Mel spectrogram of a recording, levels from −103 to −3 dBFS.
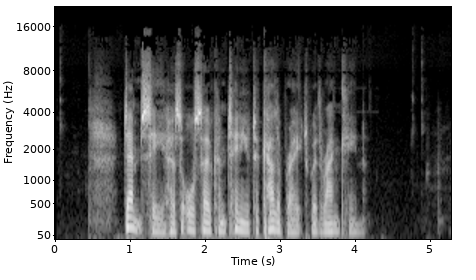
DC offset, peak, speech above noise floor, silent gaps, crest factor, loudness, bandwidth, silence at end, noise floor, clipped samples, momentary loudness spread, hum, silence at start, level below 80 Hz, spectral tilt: under 0.1%; -2 dBFS; 54 dB; none; 22 dB; -18 LUFS; 15.5 kHz; 1.2 s; -74 dBFS; under 0.1%; 19 LU; none; 0.45 s; -48 dBFS; -4 dB/octave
